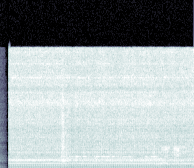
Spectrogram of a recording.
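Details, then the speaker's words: New wood splitter small engine after draining water-contaminated fuel and flushing the tank, now on clean fuel; steady even running, no sputter or misfire as before; normal running. "the splitter running it's not spammering and missing like it was before"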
